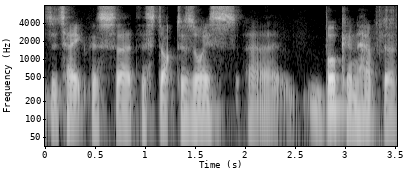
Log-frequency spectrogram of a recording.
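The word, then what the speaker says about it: Seuss: of dr zoice right a lot of people mispronounce it as dr zeus but it's actually dr zoice right and i'm a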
